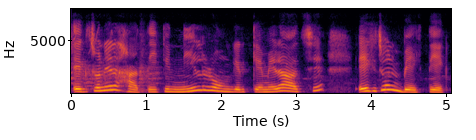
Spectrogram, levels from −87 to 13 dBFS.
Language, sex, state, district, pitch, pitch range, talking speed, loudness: Bengali, female, Tripura, West Tripura, 235 Hz, 215-315 Hz, 120 wpm, -15 LUFS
